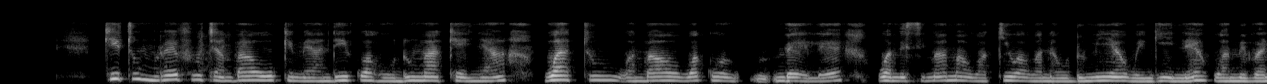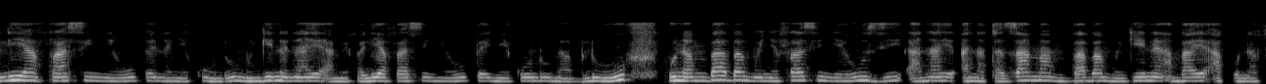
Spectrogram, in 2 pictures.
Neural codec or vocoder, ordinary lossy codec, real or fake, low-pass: codec, 24 kHz, 6 kbps, HILCodec; AAC, 32 kbps; fake; 7.2 kHz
